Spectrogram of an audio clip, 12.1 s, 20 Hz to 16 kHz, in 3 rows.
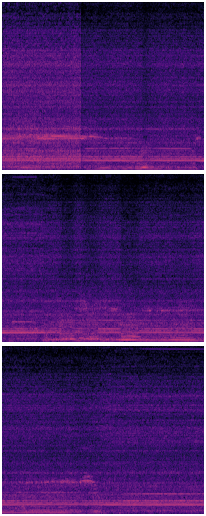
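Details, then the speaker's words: CNC milling a laminated timber tool handle with 3 mm step-over: a steady ringing tone over rough cutting noise, with chatter especially in the deeper section, leaving a rough surface. Milling cutter chatter. "it's it's quite a rough surface that I've got there because I'm using three millimeters step over and it was a little bit of chatter as we were cutting that especially in the deeper section"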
